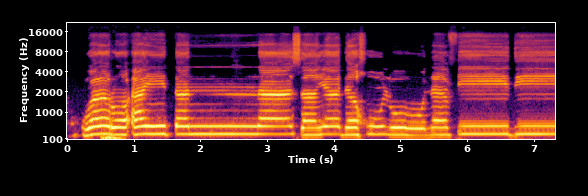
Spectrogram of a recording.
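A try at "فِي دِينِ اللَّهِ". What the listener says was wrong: Panjang tinggi sini. Fi 2 harakat. Fi dinillahi. Wa ra'aitan nasa yadkhuluna fi dinillahi afwaja.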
